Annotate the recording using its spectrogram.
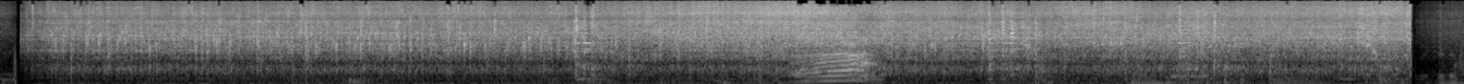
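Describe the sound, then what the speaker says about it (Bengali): Potatoes fry in a hot wok on a boat, a steady loud sizzle with occasional stirring scrapes and a few faint animal-like calls in the background. "আলুগুলো আমরা ভেজে নেব"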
